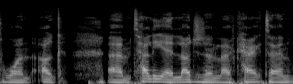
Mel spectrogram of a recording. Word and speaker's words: UGG: Oh, is it UGG or UGGs? It's UGG.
